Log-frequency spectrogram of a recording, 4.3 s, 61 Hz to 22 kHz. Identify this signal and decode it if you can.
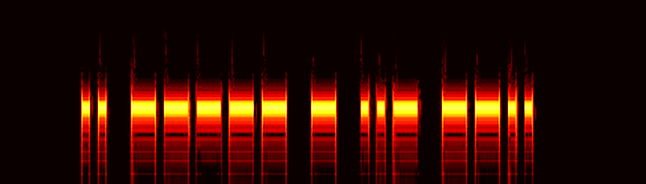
Morse code, heard as a keyed tone, about 22 wpm, 700 Hz. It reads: I0TUZ
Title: DXCC-100 Call Signs - 5 Characters - Repeated 3x - 22wpm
